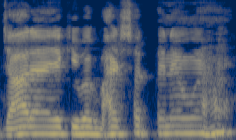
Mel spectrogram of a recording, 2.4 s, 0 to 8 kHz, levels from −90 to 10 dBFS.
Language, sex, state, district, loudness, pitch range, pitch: Hindi, male, Bihar, Jahanabad, -22 LUFS, 150-160 Hz, 150 Hz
